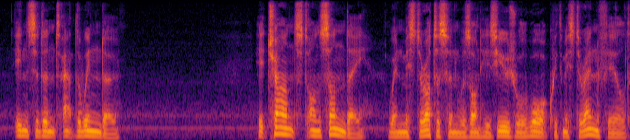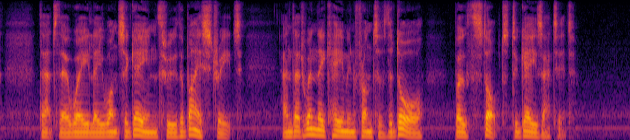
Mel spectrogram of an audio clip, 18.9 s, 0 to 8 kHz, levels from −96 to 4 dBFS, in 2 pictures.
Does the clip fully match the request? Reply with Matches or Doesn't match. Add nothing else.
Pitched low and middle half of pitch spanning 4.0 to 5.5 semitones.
Doesn't match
